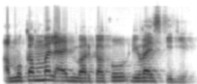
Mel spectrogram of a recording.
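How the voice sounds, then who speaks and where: A man teaching tajweed, chanting verses slowly and melodically and explaining the rules quickly and plainly. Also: fairly high pitch, fairly bright tone, recorded from a distance. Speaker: Quran recitation teacher. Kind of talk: tajweed lesson with recitation.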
